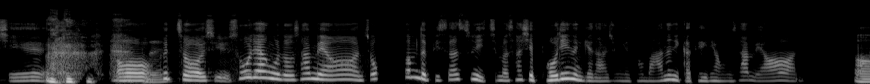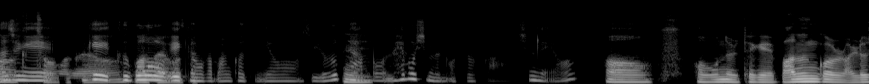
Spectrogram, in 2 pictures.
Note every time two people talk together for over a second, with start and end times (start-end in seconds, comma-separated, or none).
8.7-10.5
